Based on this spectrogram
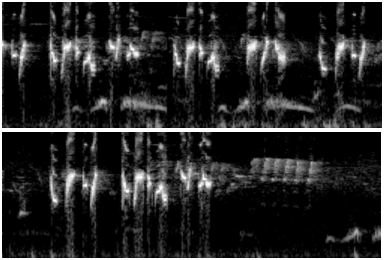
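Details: Red-whiskered bulbul song of cheerful, rapid whistled phrases in close series, ending with a thinner buzzy note, while a quieter low downslurred whistle recurs in the background.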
